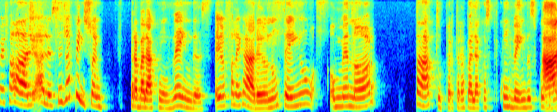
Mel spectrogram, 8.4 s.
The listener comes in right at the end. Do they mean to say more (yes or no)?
yes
